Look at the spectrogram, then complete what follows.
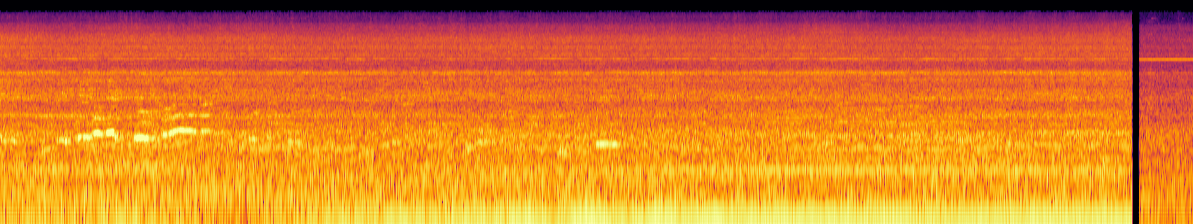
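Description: Steady hum and low rumble of background machinery, with a few constant tones over it. Faint distant voices are heard in the first few seconds. The sound cuts off abruptly near the end and drops to a quieter steady hum.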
